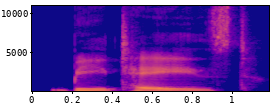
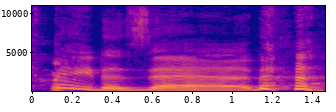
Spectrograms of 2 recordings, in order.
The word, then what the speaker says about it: Betazed: what it says, but the nontruckies read it as be tased. Be tased. That is I'm going to say that from now on. Be tased. They think you're a cop. Exactly. They're like, "Do you like being tased?" I'm like, "No, it's Beta Zed."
